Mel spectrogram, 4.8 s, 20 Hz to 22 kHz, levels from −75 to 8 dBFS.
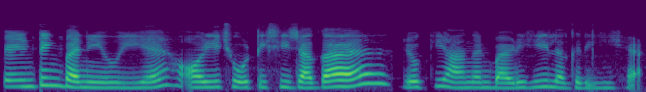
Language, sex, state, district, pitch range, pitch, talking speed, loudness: Hindi, female, Uttar Pradesh, Gorakhpur, 230-270 Hz, 245 Hz, 220 wpm, -19 LUFS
